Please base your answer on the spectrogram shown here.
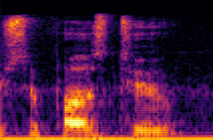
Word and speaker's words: supposed to: completed okay pronunciation note the D in supposed to is usually not pronounced you're supposed to okay so if you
